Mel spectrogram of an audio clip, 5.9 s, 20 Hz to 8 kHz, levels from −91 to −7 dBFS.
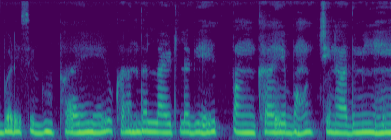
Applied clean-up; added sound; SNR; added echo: none; none; none; none.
